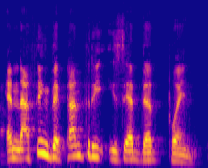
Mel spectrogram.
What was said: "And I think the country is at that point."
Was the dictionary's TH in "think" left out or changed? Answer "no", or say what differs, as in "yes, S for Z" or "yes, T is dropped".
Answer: no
